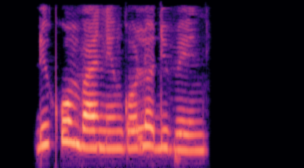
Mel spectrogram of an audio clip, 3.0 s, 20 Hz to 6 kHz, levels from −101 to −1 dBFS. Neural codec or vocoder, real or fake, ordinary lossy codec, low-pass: none; real; AAC, 24 kbps; 5.4 kHz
